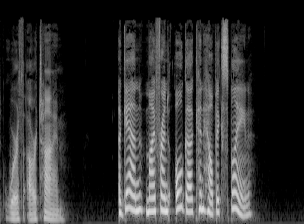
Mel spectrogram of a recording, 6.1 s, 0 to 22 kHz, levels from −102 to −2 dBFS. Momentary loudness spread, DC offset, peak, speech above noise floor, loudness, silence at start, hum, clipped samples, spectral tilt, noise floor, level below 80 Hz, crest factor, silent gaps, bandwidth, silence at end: 10 LU; under 0.1%; -6 dBFS; 62 dB; -23 LUFS; 0.15 s; none; under 0.1%; -5 dB/octave; -84 dBFS; -58 dBFS; 18 dB; none; 15.5 kHz; 1.05 s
